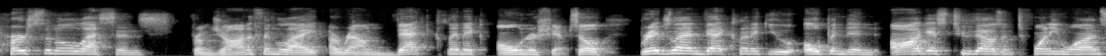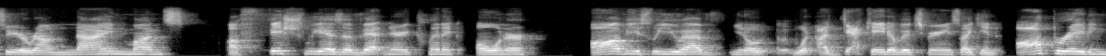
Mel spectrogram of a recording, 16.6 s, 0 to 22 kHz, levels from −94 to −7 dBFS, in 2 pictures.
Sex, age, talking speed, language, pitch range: male, 30-49, 150 wpm, English, 140-180 Hz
